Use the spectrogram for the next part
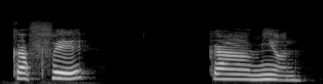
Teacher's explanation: Okay, about agudas, the stress is in the last syllable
